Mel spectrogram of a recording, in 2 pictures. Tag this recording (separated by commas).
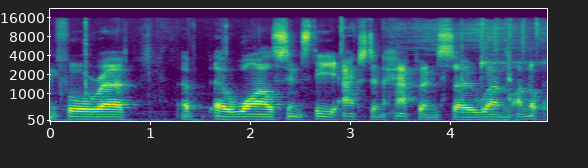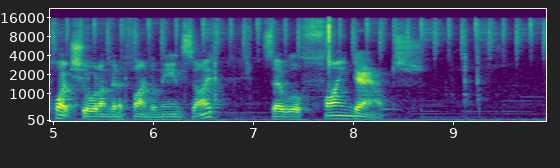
Music, Speech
